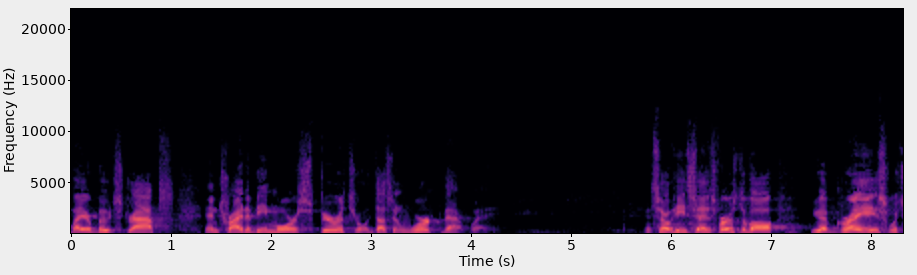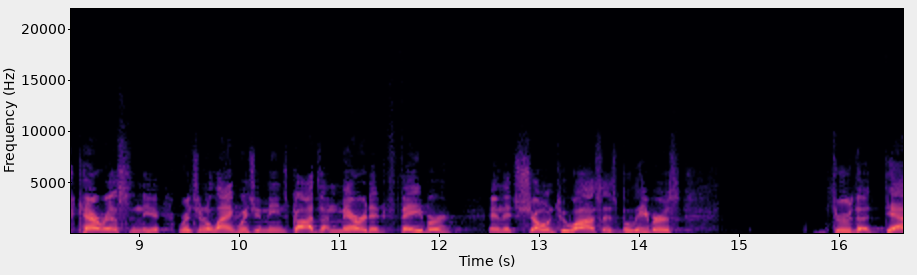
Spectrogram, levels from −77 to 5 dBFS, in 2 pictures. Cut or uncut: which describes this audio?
uncut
